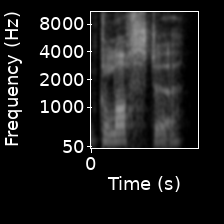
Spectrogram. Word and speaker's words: Gloucester: It's just Gloucester. the G and the ER at the end.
